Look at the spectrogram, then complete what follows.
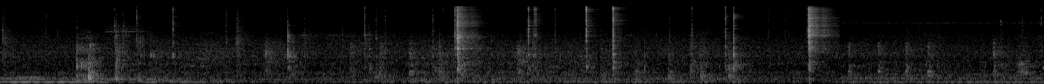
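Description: Irregular clicks and light knocks of hand tools and small metal parts being handled, with two sharper, louder knocks, one near the middle and one about eight seconds in.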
